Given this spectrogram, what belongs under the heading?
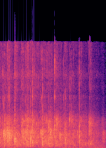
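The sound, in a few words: audience applause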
